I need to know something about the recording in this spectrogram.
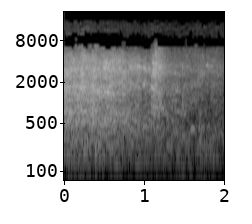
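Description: Studio audience laughing, the laughter fading out.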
